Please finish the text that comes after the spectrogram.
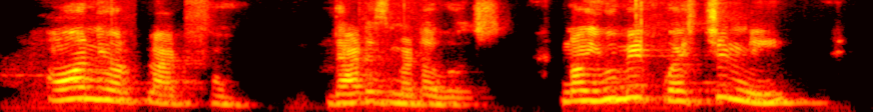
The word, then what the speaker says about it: metaverse: is coming up is metaverse. Now, I would like you to hold on to this term in a very simplistic manner and consider this like a universe. Metaverse rhymes with universe, so it's like a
